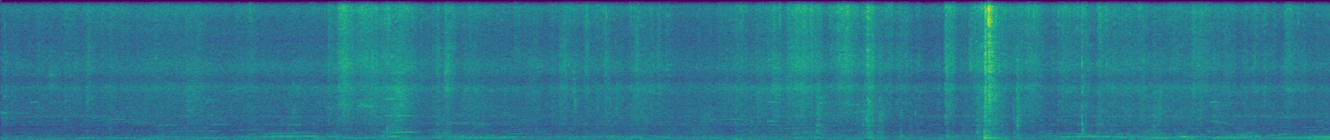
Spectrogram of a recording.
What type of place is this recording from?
crowded indoor space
